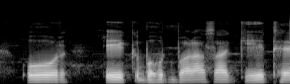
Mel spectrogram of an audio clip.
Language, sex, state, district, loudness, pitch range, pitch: Hindi, male, Jharkhand, Deoghar, -16 LUFS, 105-110 Hz, 110 Hz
